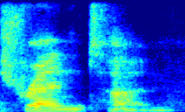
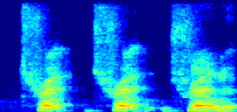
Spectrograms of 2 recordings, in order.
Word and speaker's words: Trenton: If you're from South Jersey, skip the T. That's right, Justine. Trenton. Trenton.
